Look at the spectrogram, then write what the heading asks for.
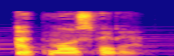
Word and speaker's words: atmósfera: Algunas palabras conocidas como heterotónicas son iguales en ambos idiomas, pero difieren en la sílaba tónica. Academia. Academia. Alergia. Alergia. Atmósfera.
